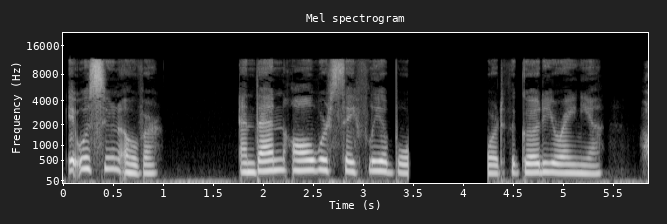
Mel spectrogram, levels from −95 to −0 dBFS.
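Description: At 3.46 s the speech just cuts out, and nothing comes through until 4.26 s, so there's a dead gap of about 0.8 s right in mid-flow before the talking picks up again. That's a playback stall. What's most likely going on is the player running dry of data, or its thread getting held up, so the output sits silent until it catches up and carries on.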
